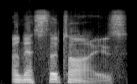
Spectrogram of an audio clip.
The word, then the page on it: anaesthetize: British English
